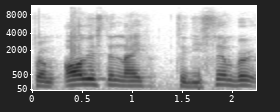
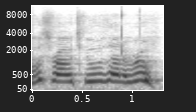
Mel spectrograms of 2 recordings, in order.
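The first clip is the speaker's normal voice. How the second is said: very high, baffled retold questions; incredulous; 11 semitones higher than usual. To the nurse avoiding his eyes, high baffled questions. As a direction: recreate the shock, voice pitched high and pleading.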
